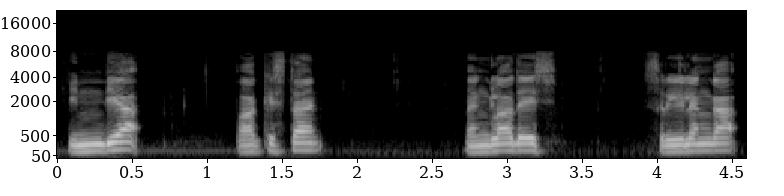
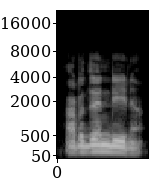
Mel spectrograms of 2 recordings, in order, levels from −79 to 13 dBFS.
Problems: none marked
